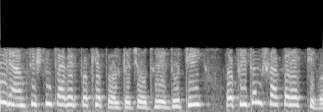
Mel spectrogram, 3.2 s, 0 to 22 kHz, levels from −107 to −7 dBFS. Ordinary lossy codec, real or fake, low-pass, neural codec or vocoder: none; fake; 3.6 kHz; codec, 16 kHz, 8 kbps, FunCodec, trained on Chinese and English, 25 frames a second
